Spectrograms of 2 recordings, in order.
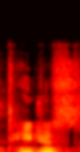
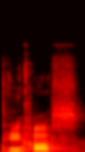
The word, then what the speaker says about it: Tejas: My name is Tejas. That's pronounced like advantageous for those of you who may struggle to say it. It is definitely not Tejas.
